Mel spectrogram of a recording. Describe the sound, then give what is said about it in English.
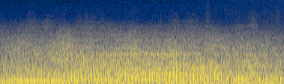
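Low-flying helicopter passing overhead, a steady, loud droning rumble with a fast, rhythmic rotor pulse that holds at an even level throughout. “So that is a helicopter that you can hear above. That is a low-flying helicopter.”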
